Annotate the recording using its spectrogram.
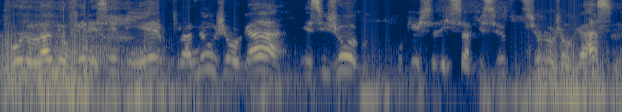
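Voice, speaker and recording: A man speaks at a moderate pace with hardly any pauses and big swings in loudness, over noticeable background noise. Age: 60s. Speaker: amateur footballer. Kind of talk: interview. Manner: halting.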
